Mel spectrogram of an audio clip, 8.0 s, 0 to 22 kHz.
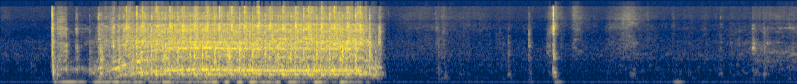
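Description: A Singer 4411 heavy-duty sewing machine stitches a super wide zigzag in one close, continuous whirring run of about three seconds, then stops; a few light clicks and taps follow in the quiet.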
